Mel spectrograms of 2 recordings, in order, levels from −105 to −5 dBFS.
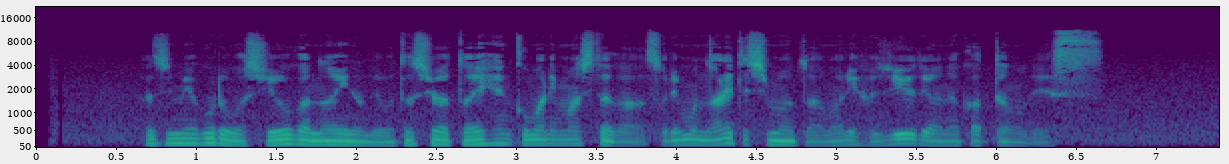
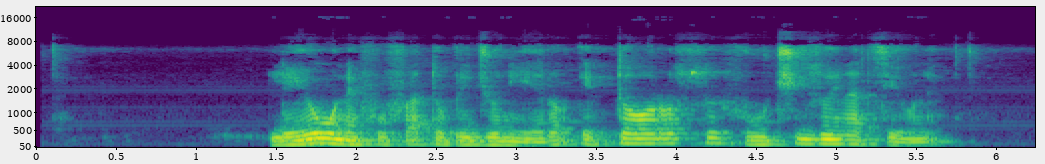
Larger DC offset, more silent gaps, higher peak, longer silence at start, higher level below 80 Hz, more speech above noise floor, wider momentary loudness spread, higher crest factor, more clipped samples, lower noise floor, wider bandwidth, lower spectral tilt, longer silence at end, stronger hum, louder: neither; neither; second, -30 dBFS vs -2 dBFS; second, 0.7 s vs 1.45 s; second, -82 dBFS vs -56 dBFS; second, 28 dB vs 51 dB; about the same, 11 LU vs 13 LU; about the same, 20 dB vs 18 dB; neither; first, -77 dBFS vs -69 dBFS; first, 11 kHz vs 7.6 kHz; second, -4 dB/octave vs -5.5 dB/octave; first, 0.75 s vs 0.55 s; neither; second, -49 LUFS vs -19 LUFS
